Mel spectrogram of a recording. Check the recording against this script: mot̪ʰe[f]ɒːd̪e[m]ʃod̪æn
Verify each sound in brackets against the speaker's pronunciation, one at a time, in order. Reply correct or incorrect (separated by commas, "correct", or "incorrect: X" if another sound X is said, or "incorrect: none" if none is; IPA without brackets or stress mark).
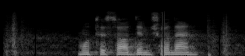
incorrect: s, correct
